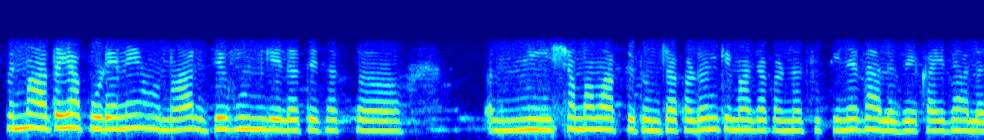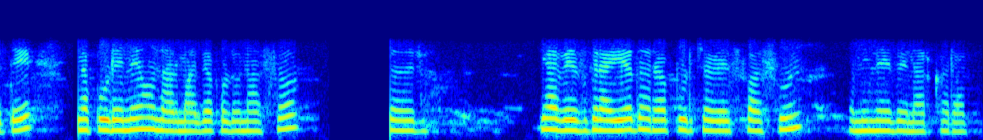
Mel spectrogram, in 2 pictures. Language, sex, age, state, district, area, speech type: Marathi, female, 18-30, Maharashtra, Nashik, urban, conversation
